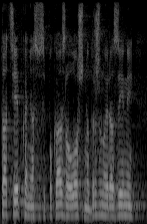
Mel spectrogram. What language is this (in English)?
Croatian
